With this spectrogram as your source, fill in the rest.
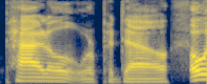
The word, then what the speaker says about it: padel: not the shits uh the second is I said paddle not padel well there's a big debate on whether it's called paddle or padel oh it's a debate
